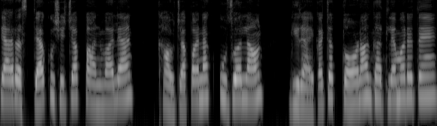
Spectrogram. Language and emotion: Goan Konkani, surprised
